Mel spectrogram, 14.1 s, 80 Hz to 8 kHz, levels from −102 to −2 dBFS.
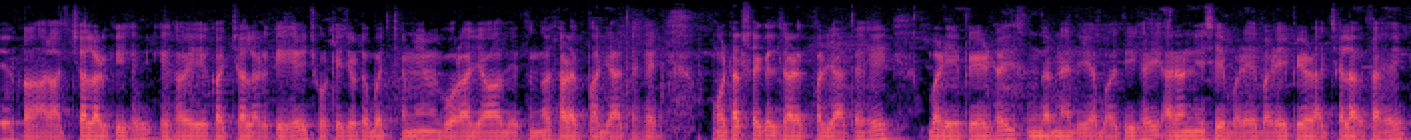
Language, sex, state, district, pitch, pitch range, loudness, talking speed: Hindi, male, Maharashtra, Sindhudurg, 85 Hz, 80-90 Hz, -37 LUFS, 155 wpm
